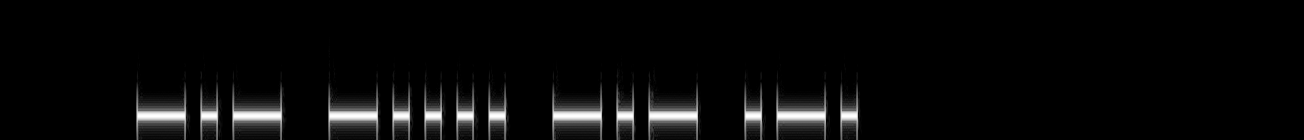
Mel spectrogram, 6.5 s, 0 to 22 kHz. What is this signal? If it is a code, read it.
Morse code, heard as a keyed tone, about 15 wpm, 700 Hz. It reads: K6KR
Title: Easy Call Signs Repeated 3x - 15wpm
